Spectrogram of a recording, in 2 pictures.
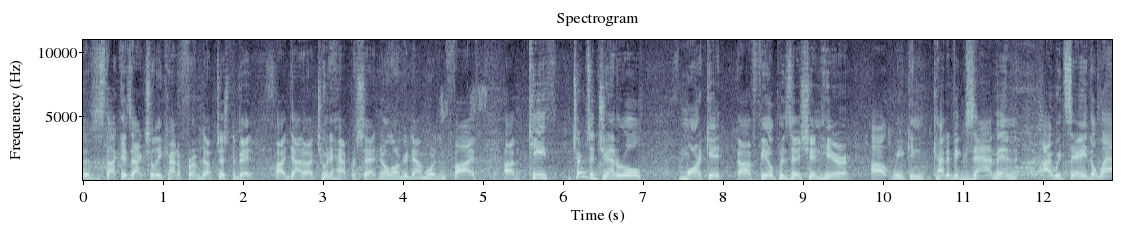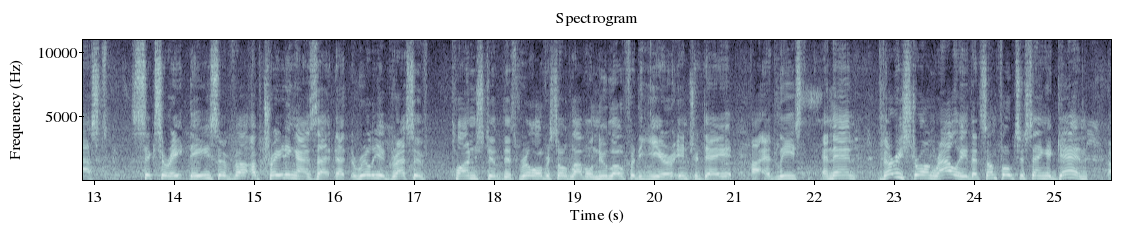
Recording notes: live from the New York Stock Exchange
